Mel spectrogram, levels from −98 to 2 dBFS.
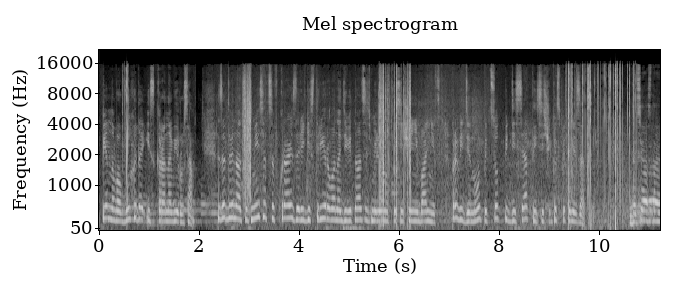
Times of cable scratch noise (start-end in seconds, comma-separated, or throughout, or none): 0.39-0.58, 2.86-3.03, 5.58-6.23, 9.32-10.75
